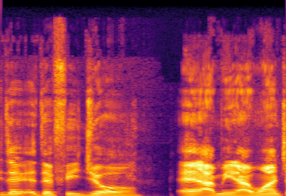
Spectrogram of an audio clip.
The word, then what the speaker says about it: Defillo: No, it's just it's like Defillo, and the L in Spanish is not the same sound.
